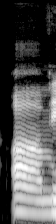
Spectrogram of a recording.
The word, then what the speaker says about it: Faerie: This book is apparently in a genre known as, like, fairy, spelled Faerie, fairy, which very. is, like, I think an old English kind of word that refers to like fairy mythology, um, which I think can encompass a lot of mythical creatures.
